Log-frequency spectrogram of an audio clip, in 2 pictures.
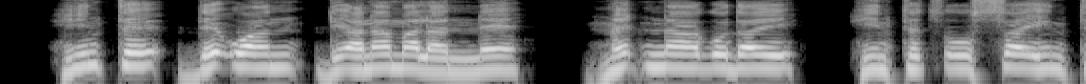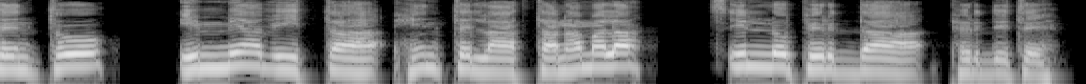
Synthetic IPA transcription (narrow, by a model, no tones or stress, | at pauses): hɪnt̪ːɛd̪ɛʔʊwand̪ɛʔɐnɐmɐlɐnːɛ | mɛɗɪnaːɡɔd̪ɐj | hɪnt̪ːɛt͡sʼo̞ːsːɐjhɪnt̪ːɛnt̪ːoː | ɪmːɪjaːbiːt̪ːaːhɪnt̪ːɛlaːt̪ːɐnɐmɐlɐ | t͡sʼɪlːɔpɪɾd̪aːpɪɾd̪ɪt̪ɛ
